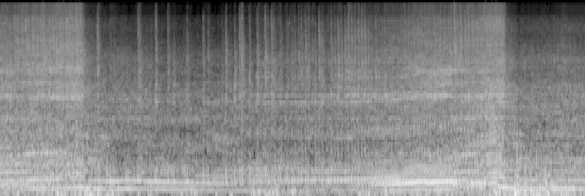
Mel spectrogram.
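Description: Motorcycle engine running with a wavering, uneven pitch and a rough, irregular beat about four per second; the cause isn't clear.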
